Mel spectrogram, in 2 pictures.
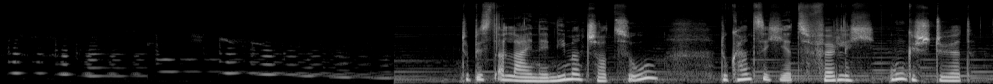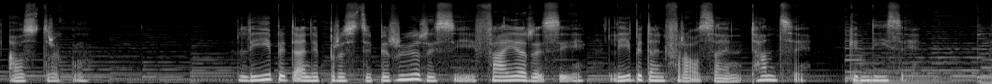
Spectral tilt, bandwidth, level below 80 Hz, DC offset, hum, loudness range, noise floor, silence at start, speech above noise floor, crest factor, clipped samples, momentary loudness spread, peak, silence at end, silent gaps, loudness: -4.5 dB/octave; 19.5 kHz; -50 dBFS; under 0.1%; none; 5 LU; -56 dBFS; 0.15 s; 37 dB; 18 dB; under 0.1%; 20 LU; -4 dBFS; 0 s; none; -20 LUFS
